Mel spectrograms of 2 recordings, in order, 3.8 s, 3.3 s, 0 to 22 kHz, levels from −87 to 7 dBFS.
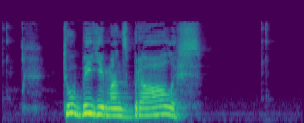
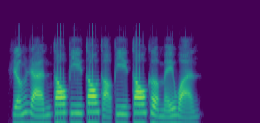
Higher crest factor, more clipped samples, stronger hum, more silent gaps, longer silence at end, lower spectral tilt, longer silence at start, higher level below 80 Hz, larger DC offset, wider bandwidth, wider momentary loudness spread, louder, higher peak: about the same, 16 dB vs 18 dB; neither; neither; neither; first, 1.35 s vs 0.8 s; about the same, -6 dB/octave vs -5 dB/octave; first, 0.8 s vs 0.15 s; second, -64 dBFS vs -58 dBFS; second, under 0.1% vs 0.6%; about the same, 11.5 kHz vs 11 kHz; first, 17 LU vs 9 LU; about the same, -17 LUFS vs -19 LUFS; about the same, -2 dBFS vs -2 dBFS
